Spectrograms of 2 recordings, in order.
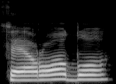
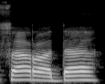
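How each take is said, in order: First: The final d sound is made heavy. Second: The final d sound is made light. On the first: The speaker calls it right. "रो और दो दोनों फैट हैं" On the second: The speaker calls it wrong. "इसको फ़रादा दा नहीं पढ़ना, बारीक नहीं कर देना"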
